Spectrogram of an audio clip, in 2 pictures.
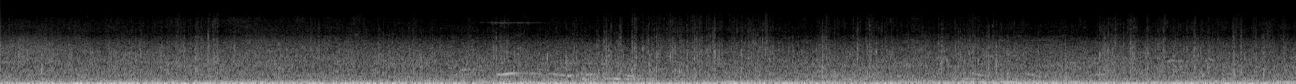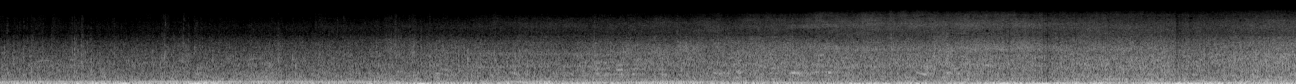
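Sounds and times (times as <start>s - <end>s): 
low engine rumble: 0.0s - 25.9s
rainfall hissing in London: 0.0s - 25.9s
faint voices: 4.4s - 23.8s.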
